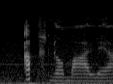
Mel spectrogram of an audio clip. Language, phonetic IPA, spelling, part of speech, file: German, [ˈapnɔʁmaːlɐ], abnormaler, adjective, De-abnormaler.ogg
- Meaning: 1. comparative degree of abnormal 2. inflection of abnormal: strong/mixed nominative masculine singular 3. inflection of abnormal: strong genitive/dative feminine singular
